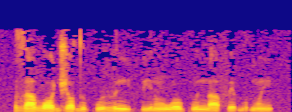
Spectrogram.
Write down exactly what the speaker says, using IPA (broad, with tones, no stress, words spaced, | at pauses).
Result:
za˦vɔ˦d͡ʒɔ˦ dʊ˦kʷɪ˦ vɪ˦ŋi˨ k͡pi˨ɾũ˦ woː˦kʷi˦na˨fe˨ ɡʷi˨ɡʷĩ˦˨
